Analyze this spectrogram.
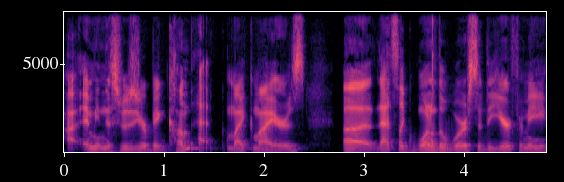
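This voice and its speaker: A man with an unremarkable speaking voice, medium pitch and lively intonation speaks at a moderate pace on a very clean recording with a silent background. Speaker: podcast co-host. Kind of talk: casual chat and TV review. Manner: playful, jokey.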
